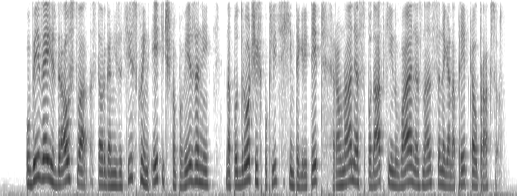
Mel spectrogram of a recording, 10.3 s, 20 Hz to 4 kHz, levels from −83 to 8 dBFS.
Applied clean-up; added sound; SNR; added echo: none; none; none; none.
